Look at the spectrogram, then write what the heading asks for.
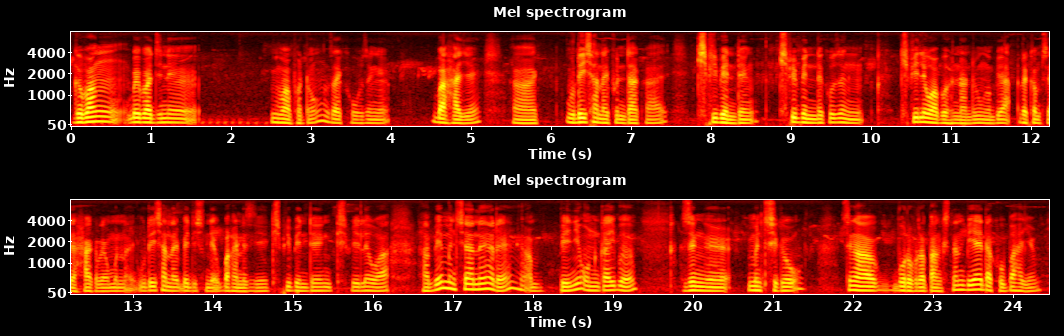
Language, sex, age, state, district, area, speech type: Bodo, male, 18-30, Assam, Baksa, rural, spontaneous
